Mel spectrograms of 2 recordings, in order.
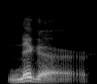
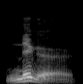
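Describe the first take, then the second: First: It is snarled with a stressed er ending. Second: The same.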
